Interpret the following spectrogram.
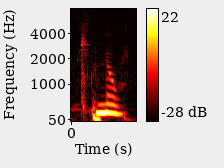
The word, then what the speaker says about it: know: I know. I know. I know. No. I know. Comment s'écrit know? K-N-O-W. Eh oui, mais on ne prononce pas le K.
